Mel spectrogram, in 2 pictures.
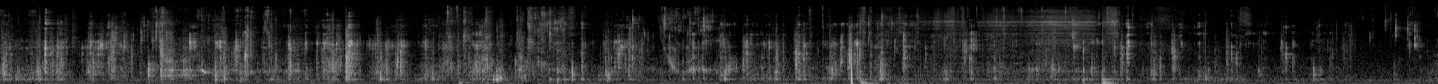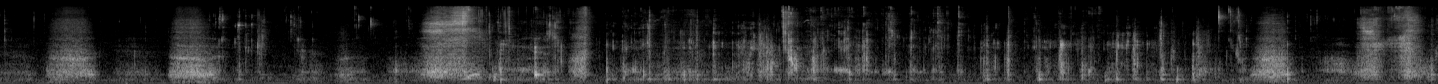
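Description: Close-miked chewing and biting of soft skewered Korean fish cake (eomuk), dense small mouth clicks and smacks throughout, with a few louder short bursts of sound at intervals.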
